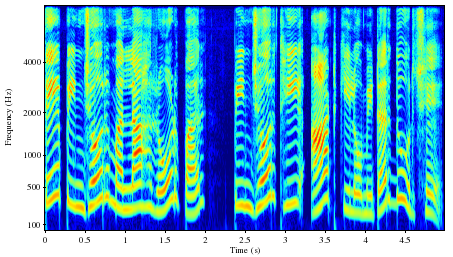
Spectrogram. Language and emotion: Gujarati, neutral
